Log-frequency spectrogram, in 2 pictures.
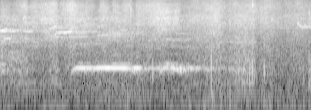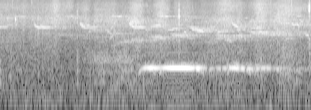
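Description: Small birds chirping faintly, with a run of short, slightly falling chirps in the middle. A low steady hum comes and goes twice.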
